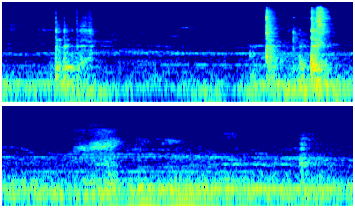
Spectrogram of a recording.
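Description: A pot of cooked rice is lifted off a home kitchen stove, giving a few sharp metallic clanks and knocks of the pot and lid against the burner, loudest around the middle, with quieter handling noise and a low room hum.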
